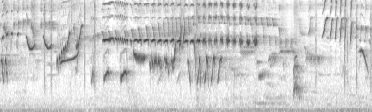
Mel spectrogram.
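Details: White-rumped shama song to stimulate caged birds at morning dewing: curling whistles, then a long loud rattle of rapid repeated notes, ending in chirps and quick descending whistles.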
